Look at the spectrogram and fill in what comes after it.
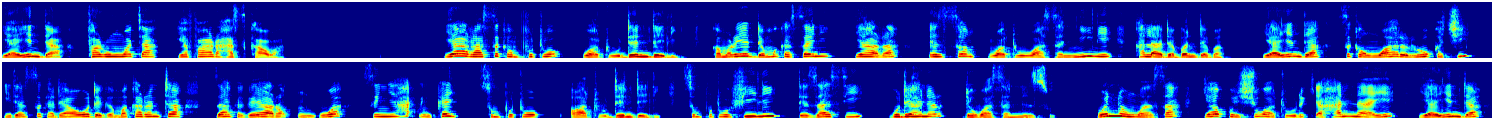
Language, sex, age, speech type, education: Hausa, male, 30-45, spontaneous, primary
